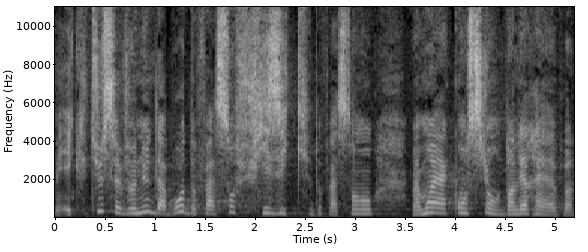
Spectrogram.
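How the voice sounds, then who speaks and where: A woman's fairly high voice with a non-native accent, at a moderate pace, with ordinary pitch variation. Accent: foreign accent in French. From India, Calcutta. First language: Bengali (speaking French). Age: 40s. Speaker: writer. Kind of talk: interview. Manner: halting, many hesitations.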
